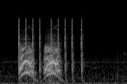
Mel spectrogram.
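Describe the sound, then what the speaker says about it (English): Dog named Volt barking at a tree, a close, loud burst of two quick barks followed by three shorter, softer yips in rapid succession, heard alone. "Volt merely continues to bark while facing the tree."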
